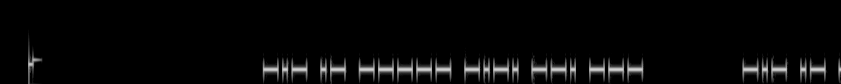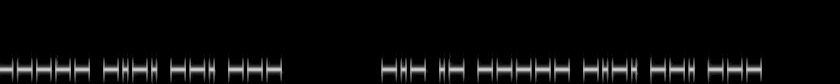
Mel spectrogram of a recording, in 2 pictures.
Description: Morse code, heard as a keyed tone, about 25 wpm, 700 Hz. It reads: KA0CGO KA0CGO KA0CGO
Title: USA Call Signs - 6 Characters - Repeated 3x - 25wpm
